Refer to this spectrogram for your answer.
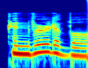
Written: convertibly

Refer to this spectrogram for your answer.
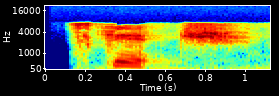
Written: skitch

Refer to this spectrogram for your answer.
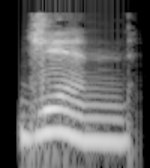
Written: djin

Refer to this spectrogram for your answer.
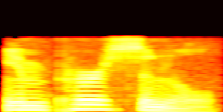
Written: impersonal

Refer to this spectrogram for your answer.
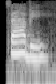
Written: fabby

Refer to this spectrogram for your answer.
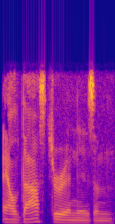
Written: aldosteronism

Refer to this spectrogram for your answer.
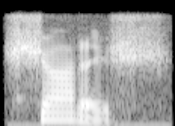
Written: schottische

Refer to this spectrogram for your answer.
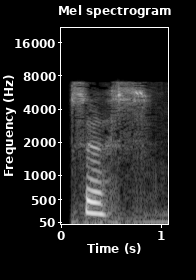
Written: sus

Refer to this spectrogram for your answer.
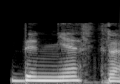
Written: Dnestr

